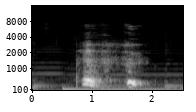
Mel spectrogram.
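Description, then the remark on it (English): A person in Florida yawns aloud in two breathy, voiced swells, the first longer and stronger, the second shorter, over a steady low electrical hum. “Excuse me for the yawning, but over here in Florida, where I'm at, Eastern time, it's 1:54.”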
